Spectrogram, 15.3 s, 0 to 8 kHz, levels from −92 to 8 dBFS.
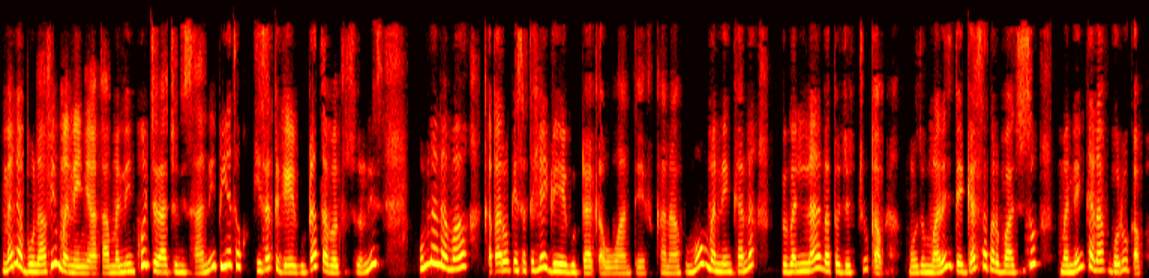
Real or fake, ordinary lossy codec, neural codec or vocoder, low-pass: fake; AAC, 32 kbps; autoencoder, 48 kHz, 32 numbers a frame, DAC-VAE, trained on Japanese speech; 7.2 kHz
